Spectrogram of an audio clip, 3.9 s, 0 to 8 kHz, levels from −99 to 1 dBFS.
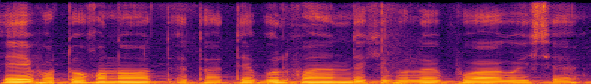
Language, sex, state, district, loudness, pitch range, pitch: Assamese, male, Assam, Sonitpur, -16 LUFS, 120-125 Hz, 125 Hz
